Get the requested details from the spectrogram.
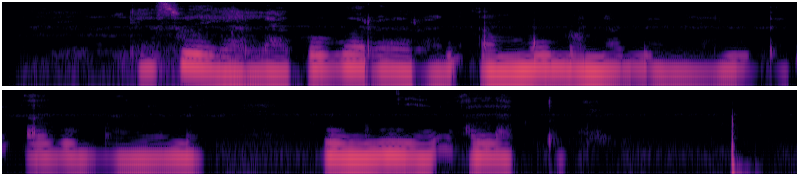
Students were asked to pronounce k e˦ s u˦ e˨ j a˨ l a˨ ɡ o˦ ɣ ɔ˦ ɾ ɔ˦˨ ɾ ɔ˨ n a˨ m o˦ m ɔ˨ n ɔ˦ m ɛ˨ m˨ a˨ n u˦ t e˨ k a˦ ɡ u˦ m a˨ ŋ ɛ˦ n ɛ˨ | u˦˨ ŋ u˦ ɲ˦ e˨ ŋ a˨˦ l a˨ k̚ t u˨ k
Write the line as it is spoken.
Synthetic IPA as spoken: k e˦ s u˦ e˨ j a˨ l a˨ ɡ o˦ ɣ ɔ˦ ɾ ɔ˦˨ ɾ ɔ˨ n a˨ m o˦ m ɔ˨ n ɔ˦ m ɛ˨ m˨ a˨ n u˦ t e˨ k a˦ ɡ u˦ m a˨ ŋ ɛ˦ m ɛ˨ | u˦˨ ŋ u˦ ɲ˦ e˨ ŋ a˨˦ l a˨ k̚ t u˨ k

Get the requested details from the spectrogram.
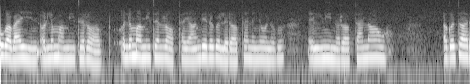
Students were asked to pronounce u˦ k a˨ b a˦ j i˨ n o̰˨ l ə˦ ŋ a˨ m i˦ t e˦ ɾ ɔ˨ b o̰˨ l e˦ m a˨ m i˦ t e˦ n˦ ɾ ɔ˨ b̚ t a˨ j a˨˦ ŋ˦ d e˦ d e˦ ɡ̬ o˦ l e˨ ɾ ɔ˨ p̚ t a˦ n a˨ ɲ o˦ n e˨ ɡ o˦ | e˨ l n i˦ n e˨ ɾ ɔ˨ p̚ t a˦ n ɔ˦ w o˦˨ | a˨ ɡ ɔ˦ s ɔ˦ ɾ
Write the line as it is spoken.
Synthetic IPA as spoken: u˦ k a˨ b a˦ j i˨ n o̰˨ l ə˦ m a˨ m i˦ t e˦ ɾ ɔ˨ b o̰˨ l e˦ m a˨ m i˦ t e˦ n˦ ɾ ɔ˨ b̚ t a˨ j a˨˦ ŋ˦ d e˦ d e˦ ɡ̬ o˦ l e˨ ɾ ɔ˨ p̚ t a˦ n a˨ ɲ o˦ n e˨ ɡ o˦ | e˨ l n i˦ n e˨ ɾ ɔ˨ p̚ t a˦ n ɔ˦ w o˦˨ | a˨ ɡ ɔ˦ t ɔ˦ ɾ

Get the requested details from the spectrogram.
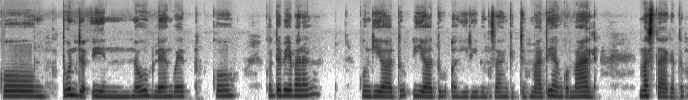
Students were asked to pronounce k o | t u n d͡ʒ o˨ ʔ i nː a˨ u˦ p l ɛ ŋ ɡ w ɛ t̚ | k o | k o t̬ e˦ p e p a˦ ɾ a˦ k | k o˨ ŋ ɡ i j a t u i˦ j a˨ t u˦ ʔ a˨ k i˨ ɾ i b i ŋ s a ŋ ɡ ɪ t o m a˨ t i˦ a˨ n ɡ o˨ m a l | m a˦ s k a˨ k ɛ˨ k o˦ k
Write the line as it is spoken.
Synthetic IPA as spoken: k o | t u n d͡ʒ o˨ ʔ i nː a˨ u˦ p l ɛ ŋ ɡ w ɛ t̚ | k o | k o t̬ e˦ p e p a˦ ɾ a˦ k | k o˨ ŋ ɡ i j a t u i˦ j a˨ t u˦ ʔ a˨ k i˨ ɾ i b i ŋ s a ŋ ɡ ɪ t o m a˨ t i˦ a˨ ŋ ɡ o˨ m a l | m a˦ s t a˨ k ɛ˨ t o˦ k

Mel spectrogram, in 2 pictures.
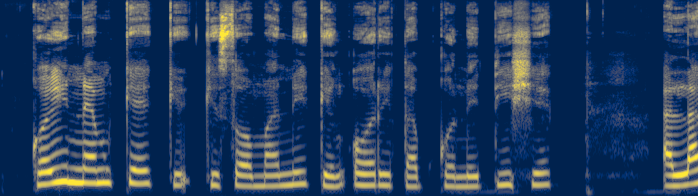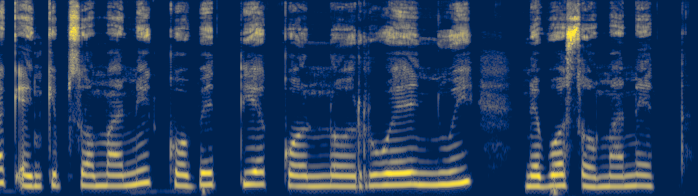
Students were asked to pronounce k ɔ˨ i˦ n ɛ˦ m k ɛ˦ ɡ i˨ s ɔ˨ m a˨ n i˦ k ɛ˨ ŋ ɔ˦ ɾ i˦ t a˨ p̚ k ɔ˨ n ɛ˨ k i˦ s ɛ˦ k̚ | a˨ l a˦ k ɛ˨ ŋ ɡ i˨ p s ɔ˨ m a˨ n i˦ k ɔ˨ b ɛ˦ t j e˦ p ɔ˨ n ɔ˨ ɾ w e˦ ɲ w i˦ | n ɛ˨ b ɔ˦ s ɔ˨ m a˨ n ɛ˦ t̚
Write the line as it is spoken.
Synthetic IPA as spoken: k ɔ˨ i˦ n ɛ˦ m k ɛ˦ k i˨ s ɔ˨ m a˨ n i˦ k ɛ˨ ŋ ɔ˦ ɾ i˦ t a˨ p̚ k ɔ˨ n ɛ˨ t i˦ ʃ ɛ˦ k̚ | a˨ l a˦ k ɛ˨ ŋ k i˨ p s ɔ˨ m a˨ n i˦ k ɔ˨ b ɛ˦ t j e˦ k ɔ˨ n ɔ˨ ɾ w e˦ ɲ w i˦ | n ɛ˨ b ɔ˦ s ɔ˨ m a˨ n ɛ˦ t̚

